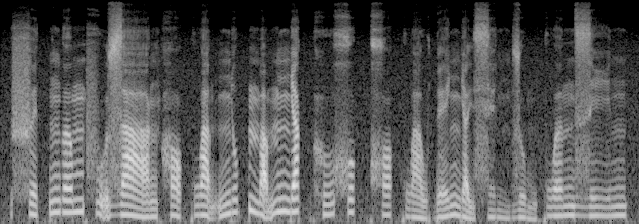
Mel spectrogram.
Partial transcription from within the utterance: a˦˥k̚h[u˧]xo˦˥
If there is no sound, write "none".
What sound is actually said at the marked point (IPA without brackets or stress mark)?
u˨˦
